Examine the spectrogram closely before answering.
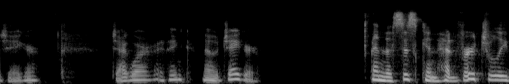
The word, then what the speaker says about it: jaeger: the yeah the jager jaguar i think no jaeger and the siskin had virtually disappeared by the way jaeger is spelled g-a-e-g-e-r if you want to look that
